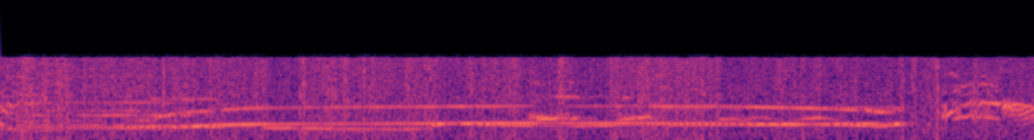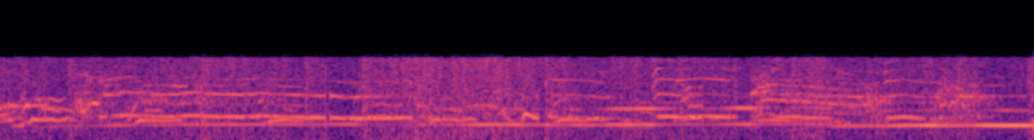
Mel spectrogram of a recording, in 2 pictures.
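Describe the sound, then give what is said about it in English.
Several dogs howl together in long, wavering, overlapping tones that rise and fall continuously for about ten seconds, fairly loud and slightly muffled, with no talking. “Where do these dogs come from?”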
